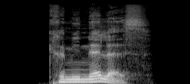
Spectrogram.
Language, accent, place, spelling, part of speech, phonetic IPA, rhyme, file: German, Germany, Berlin, kriminelles, adjective, [kʁimiˈnɛləs], -ɛləs, De-kriminelles.ogg
- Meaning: strong/mixed nominative/accusative neuter singular of kriminell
